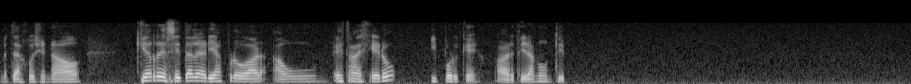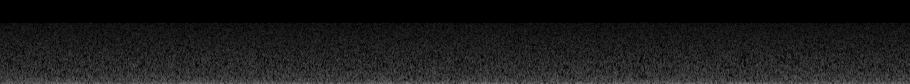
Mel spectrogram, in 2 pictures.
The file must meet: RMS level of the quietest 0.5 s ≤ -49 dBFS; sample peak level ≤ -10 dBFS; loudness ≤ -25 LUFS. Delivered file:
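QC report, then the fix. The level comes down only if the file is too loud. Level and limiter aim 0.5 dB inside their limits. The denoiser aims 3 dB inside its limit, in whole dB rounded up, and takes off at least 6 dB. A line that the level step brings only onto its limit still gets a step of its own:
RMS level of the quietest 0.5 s -45 dBFS: fail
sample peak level -3.0 dBFS: fail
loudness -18.0 LUFS: fail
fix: gain -7.5 dB

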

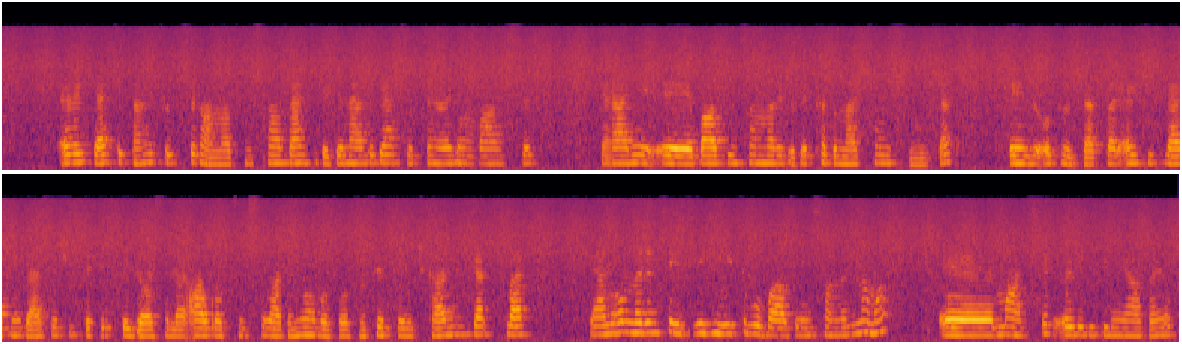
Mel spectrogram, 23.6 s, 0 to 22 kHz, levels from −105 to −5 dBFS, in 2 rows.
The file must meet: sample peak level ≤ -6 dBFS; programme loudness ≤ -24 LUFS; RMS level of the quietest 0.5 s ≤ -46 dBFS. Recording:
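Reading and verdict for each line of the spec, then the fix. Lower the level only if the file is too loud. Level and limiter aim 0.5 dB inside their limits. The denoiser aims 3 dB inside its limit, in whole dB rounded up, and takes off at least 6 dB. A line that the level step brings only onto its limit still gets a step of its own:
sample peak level -13.5 dBFS: OK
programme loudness -31.5 LUFS: OK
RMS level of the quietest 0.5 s -43 dBFS: fail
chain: denoiser 6 dB, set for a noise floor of -43 dBFS

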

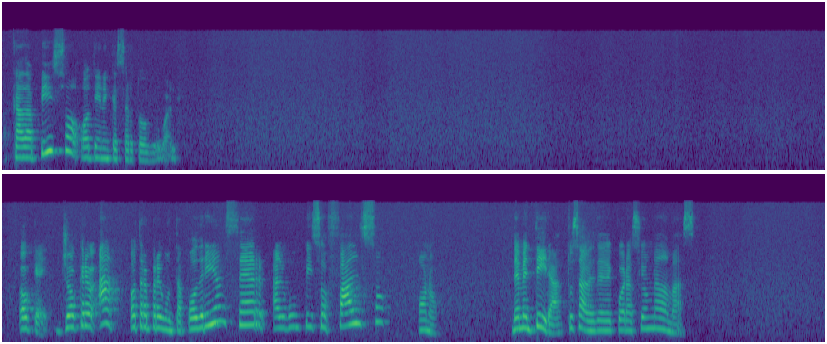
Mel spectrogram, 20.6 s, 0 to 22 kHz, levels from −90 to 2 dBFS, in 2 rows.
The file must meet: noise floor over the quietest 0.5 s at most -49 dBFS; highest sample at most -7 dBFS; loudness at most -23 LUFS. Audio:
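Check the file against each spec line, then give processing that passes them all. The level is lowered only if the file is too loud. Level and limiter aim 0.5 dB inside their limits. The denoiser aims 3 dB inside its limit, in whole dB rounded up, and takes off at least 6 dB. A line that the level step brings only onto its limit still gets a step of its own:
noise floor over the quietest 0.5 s -57 dBFS: OK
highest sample -12.5 dBFS: OK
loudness -30.0 LUFS: OK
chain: none

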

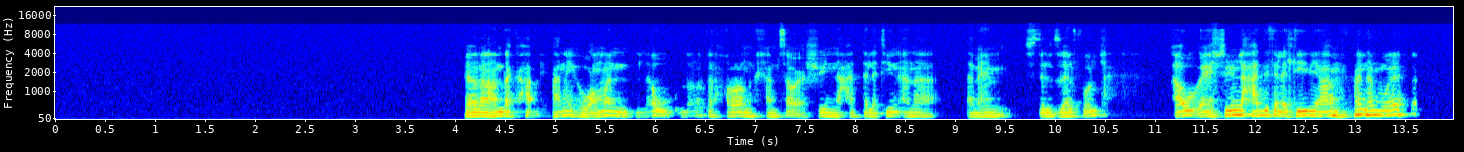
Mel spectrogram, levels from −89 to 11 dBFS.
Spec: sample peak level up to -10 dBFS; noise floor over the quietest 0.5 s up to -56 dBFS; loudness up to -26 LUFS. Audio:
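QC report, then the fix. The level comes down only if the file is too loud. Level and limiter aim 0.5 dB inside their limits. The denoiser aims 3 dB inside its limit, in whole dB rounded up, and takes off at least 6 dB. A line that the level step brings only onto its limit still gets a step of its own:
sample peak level -6.5 dBFS: fail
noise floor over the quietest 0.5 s -60 dBFS: OK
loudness -23.0 LUFS: fail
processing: gain -3.5 dB; limiter -10.5 dBFS

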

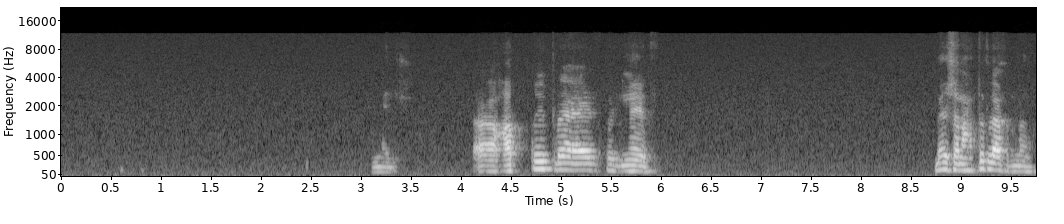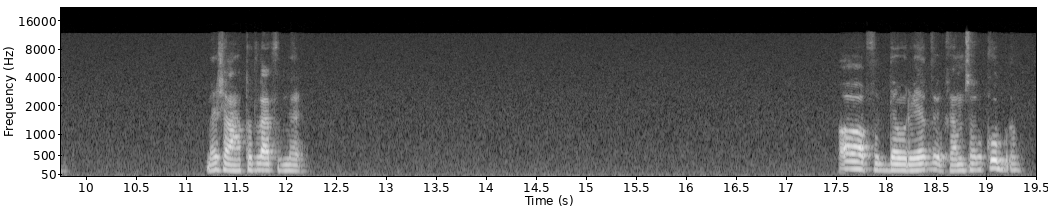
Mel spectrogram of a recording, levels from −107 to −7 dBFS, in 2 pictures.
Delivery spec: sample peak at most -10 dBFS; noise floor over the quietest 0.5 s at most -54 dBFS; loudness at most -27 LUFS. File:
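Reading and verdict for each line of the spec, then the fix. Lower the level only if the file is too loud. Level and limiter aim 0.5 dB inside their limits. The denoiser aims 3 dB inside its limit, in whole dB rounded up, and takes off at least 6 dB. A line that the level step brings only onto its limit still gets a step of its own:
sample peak -7.0 dBFS: fail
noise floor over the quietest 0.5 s -57 dBFS: OK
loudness -25.5 LUFS: fail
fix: gain -2 dB; limiter -10.5 dBFS

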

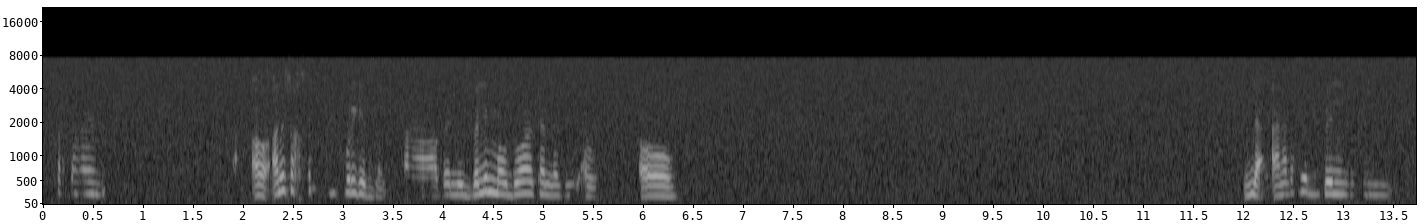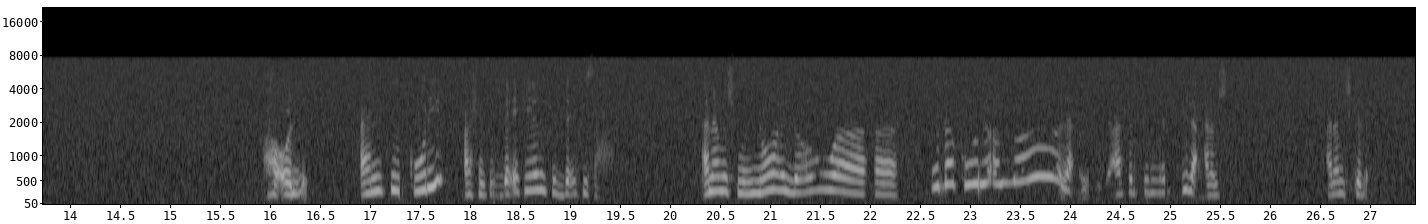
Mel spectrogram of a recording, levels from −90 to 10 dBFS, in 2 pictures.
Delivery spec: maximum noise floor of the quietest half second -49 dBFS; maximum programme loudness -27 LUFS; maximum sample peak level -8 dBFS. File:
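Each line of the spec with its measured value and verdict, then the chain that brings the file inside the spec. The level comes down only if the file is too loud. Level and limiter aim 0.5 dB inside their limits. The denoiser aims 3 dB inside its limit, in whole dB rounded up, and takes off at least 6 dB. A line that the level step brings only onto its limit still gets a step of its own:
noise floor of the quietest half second -53 dBFS: OK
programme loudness -34.5 LUFS: OK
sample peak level -18.0 dBFS: OK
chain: none

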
